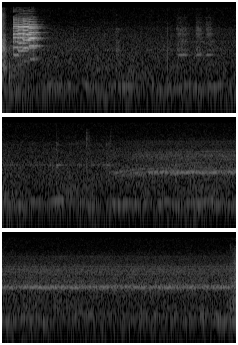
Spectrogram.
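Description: Short electronic chime from a DJI Inspire drone rebooting after a completed firmware update, the loudest sound, right at the start. Then two faint short beeps, and from about seven seconds in a faint steady whine that rises briefly and then holds.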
